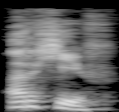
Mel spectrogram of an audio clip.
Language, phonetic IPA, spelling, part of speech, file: Russian, [ɐrˈxʲif], архив, noun, Ru-архив.ogg
- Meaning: archive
